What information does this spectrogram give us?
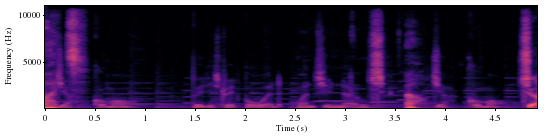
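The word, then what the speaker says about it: Giacomo: How do you go about pronouncing it? In Italy, it is said as Jako. What? Jako.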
